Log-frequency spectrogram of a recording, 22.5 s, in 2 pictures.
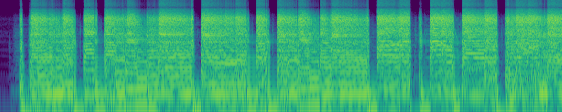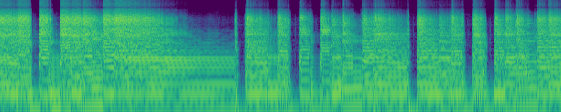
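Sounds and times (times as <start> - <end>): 
Strat electric guitar with gain: 0.2 - 22.4.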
